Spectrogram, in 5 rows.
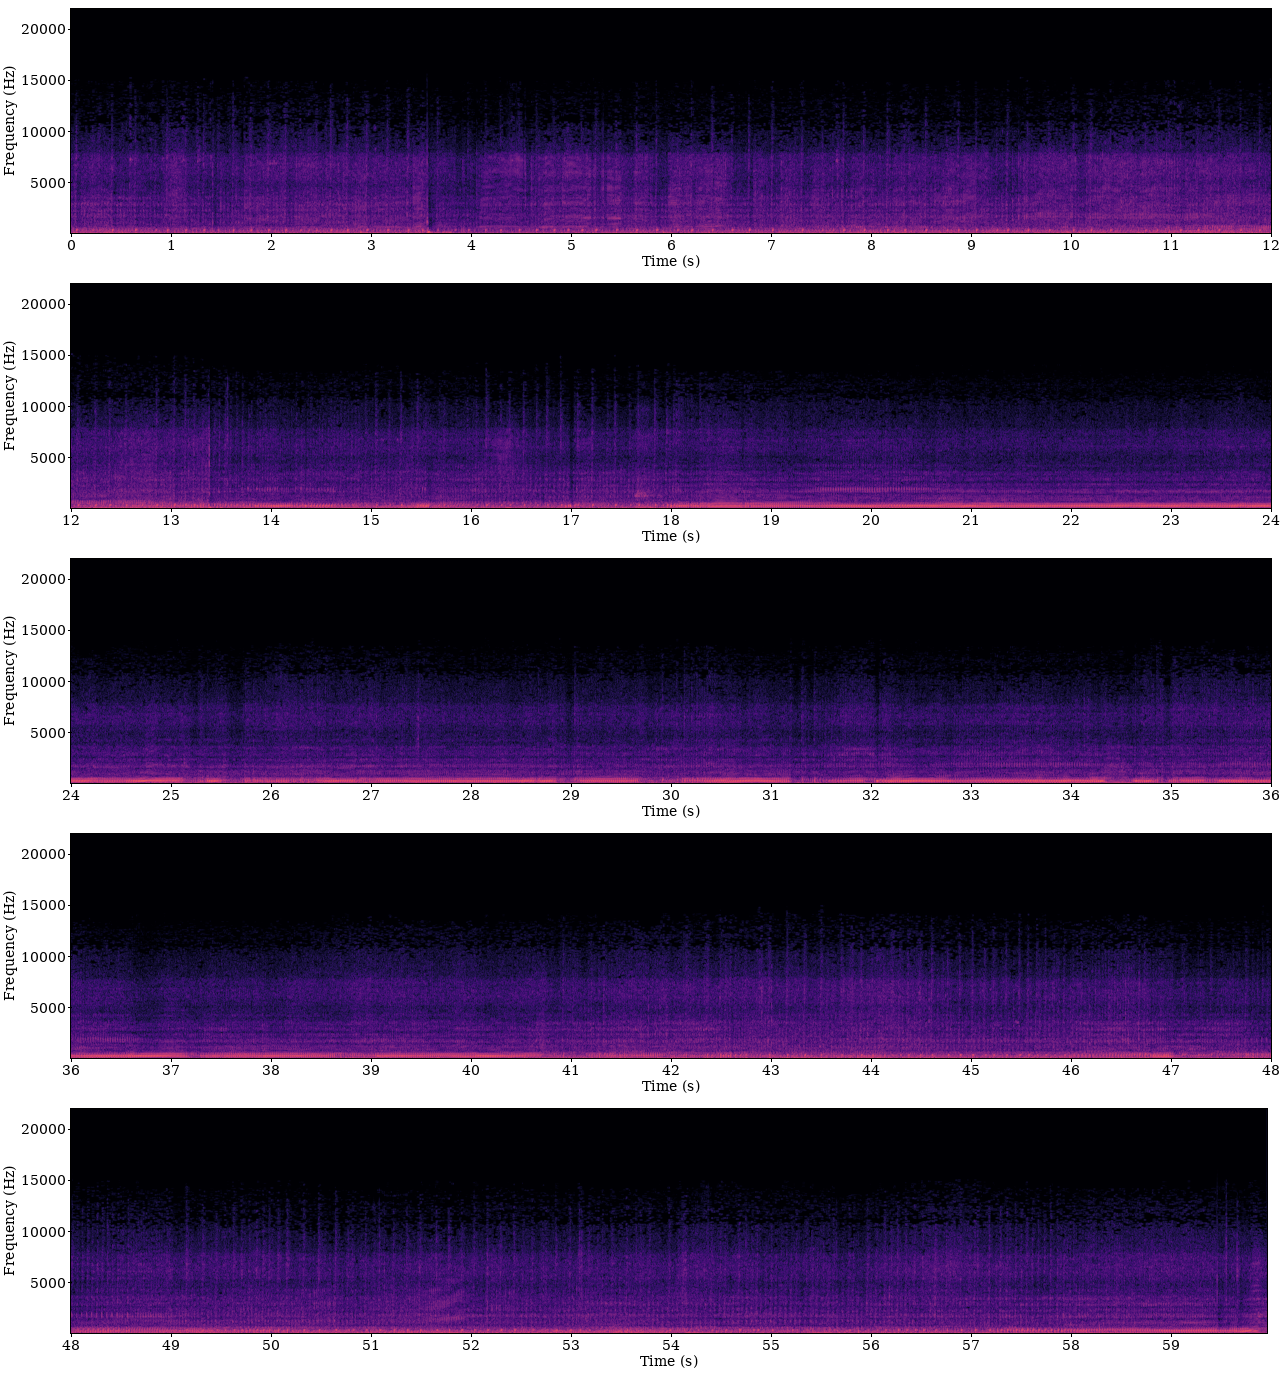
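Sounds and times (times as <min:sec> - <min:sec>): two-stroke engine revving: 0:00.0 - 0:59.9.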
